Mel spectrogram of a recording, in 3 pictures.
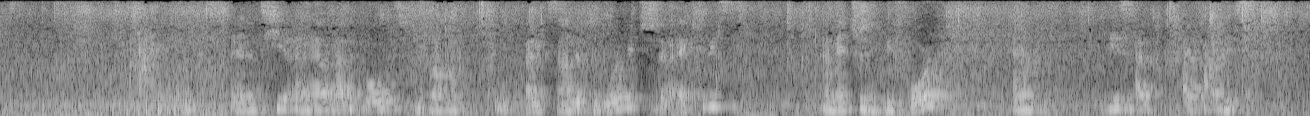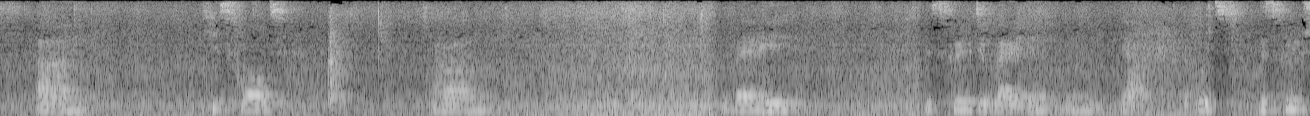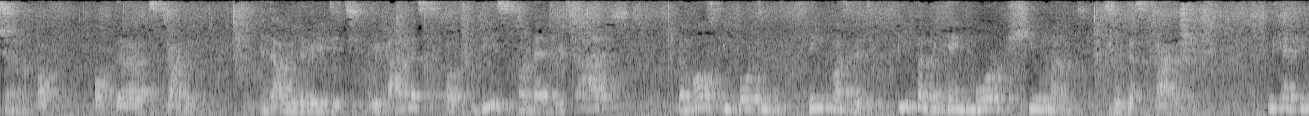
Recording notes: This podcast was recorded at the Refugee Studies Centre's last Wednesday Public Seminar of Michaelmas Term 2011.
